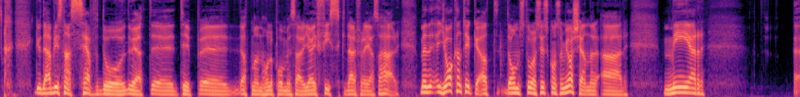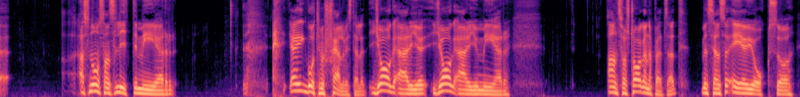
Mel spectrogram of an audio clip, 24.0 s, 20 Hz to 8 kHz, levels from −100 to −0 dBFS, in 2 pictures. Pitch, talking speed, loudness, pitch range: 130 Hz, 165 wpm, -18 LUFS, 110-155 Hz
